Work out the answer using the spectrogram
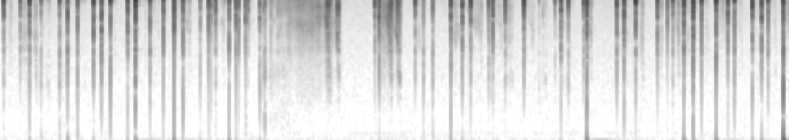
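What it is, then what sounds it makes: Glazed ceramic figurine tapped with nails. A small gray glazed ceramic cat figurine, held in the hand, is tapped rapidly with long metallic nails, producing a quick series of sharp, bright clicks that die away almost instantly. Around the middle, the tapping briefly gives way to a softer, hissy scratching before the crisp taps resume.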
